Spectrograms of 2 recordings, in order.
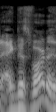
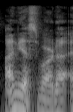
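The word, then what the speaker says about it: Agnès Varda: And it's not Agnes Varda, it's Agnes Varda.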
